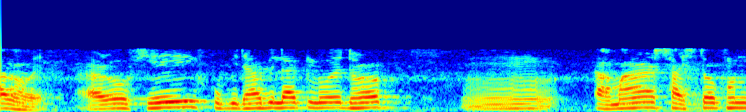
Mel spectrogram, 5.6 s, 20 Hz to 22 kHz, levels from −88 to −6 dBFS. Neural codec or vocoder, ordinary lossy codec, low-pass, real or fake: none; none; 3.6 kHz; real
